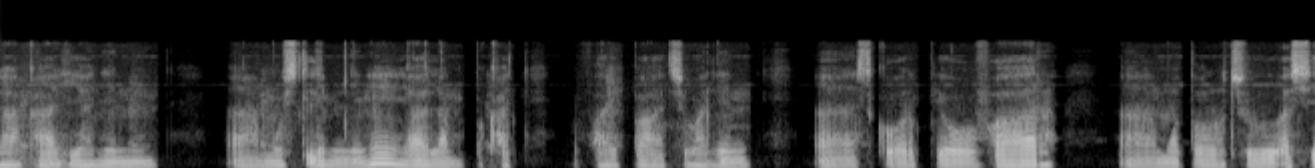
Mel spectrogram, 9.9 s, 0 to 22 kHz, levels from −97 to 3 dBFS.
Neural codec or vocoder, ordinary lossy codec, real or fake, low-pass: none; none; real; none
